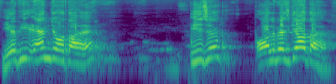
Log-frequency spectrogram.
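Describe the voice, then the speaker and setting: A man's voice: very high voice, animated, slow pace. A man teaching a maths class, repeating terms word by word and often asking if the students have understood. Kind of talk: slow classroom lecture.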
